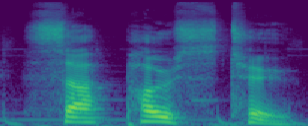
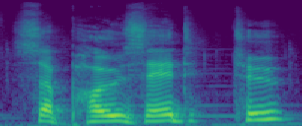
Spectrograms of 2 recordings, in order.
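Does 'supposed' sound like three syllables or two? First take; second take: two; three. First: The ending of supposed adds no extra syllable. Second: The ending of supposed is said as an extra syllable. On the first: The speaker calls it right. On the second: The speaker calls it wrong.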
